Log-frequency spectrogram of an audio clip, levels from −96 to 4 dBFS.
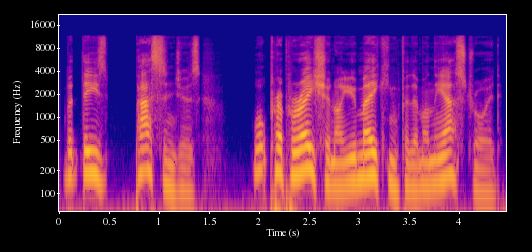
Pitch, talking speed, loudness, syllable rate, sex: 145 Hz, 160 wpm, -18 LUFS, 6.5 syllables/s, male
